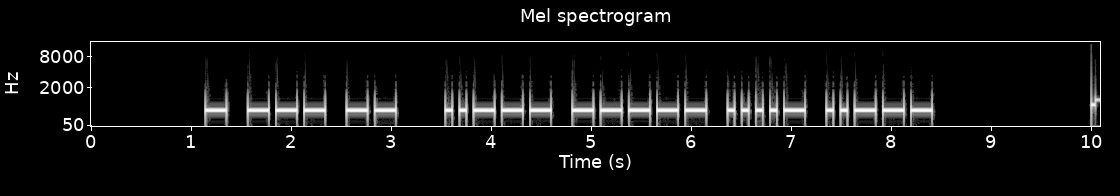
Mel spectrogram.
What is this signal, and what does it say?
Morse code, heard as a keyed tone, about 17 wpm, 700 Hz. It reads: TOM 2042
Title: CWT Exchange 17wpm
